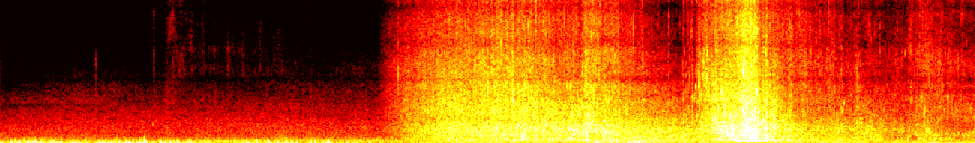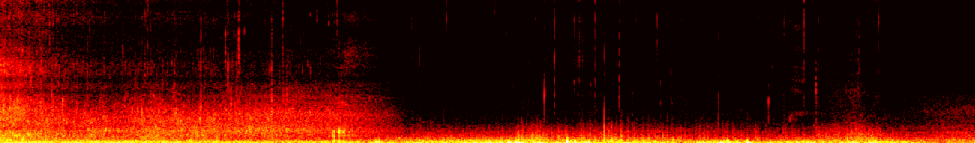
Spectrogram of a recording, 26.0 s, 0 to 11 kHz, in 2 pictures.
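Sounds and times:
water rushing over shallows: 0:05.1 - 0:18.2.

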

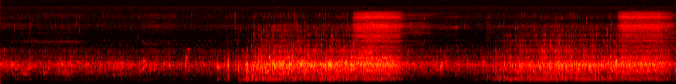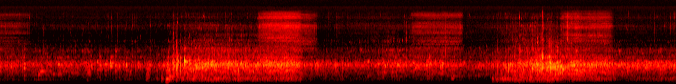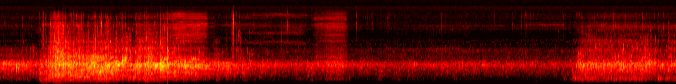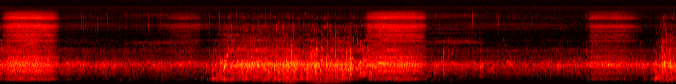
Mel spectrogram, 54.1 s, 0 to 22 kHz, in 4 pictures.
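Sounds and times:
diver breathing through regulator: 0:07.0 - 0:08.5, 0:12.3 - 0:14.0, 0:18.6 - 0:19.9, 0:24.6 - 0:25.9, 0:30.4 - 0:31.3, 0:32.0 - 0:34.2, 0:40.6 - 0:41.8, 0:47.8 - 0:50.1, 0:52.3 - 0:53.4
bubbling: 0:16.4 - 0:18.7, 0:23.3 - 0:25.4, 0:26.4 - 0:32.1, 0:38.4 - 0:40.7, 0:44.7 - 0:48.1, 0:53.6 - 0:54.0.

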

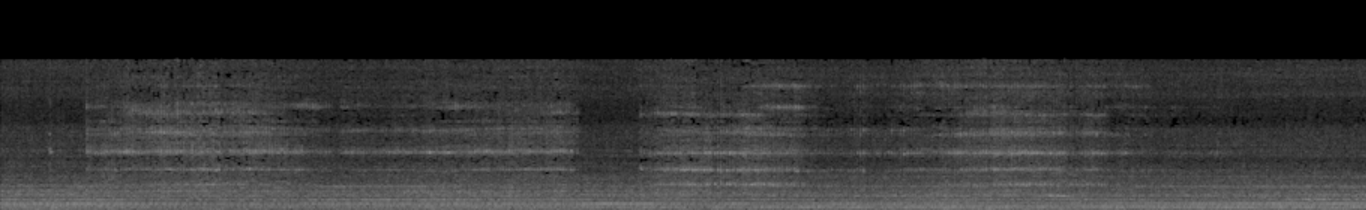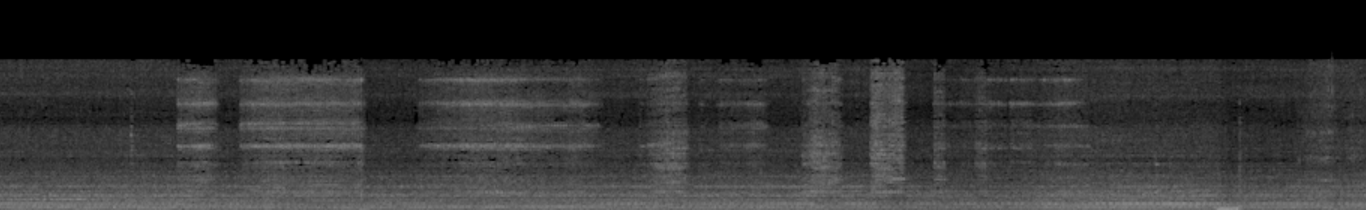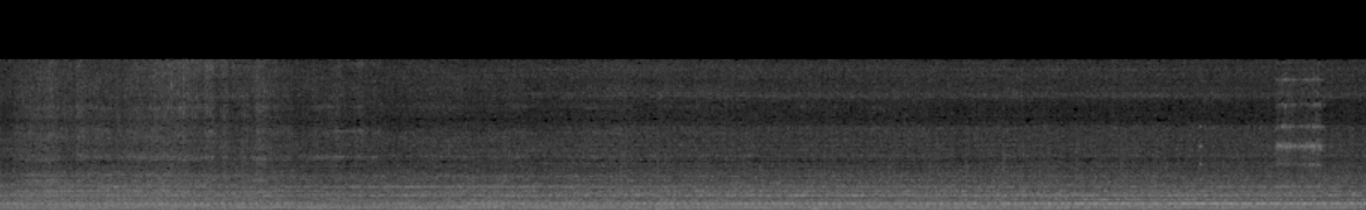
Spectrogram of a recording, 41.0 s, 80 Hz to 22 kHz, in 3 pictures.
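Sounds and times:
chisel cutting spinning wood: 0:00.0 - 0:40.9
wood lathe humming: 0:00.0 - 0:40.9.

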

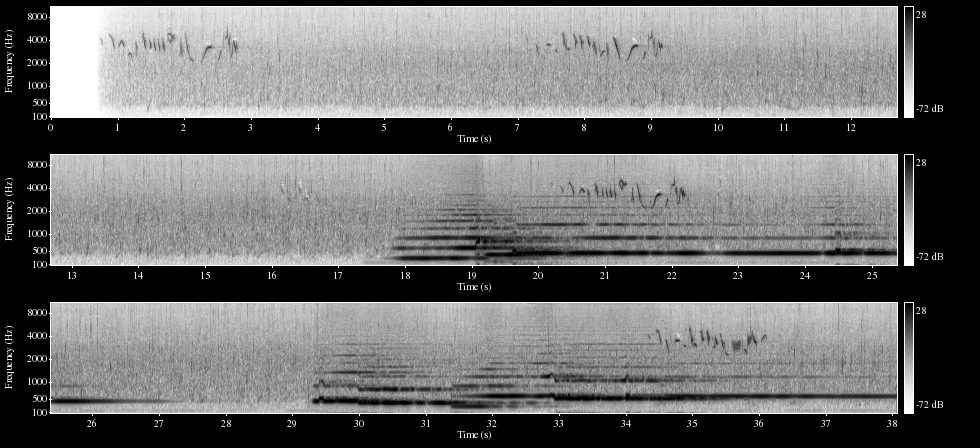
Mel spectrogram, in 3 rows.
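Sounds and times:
stream running: 0:00.7 - 0:38.0
music with held notes: 0:17.8 - 0:26.9, 0:29.3 - 0:38.0
birds chirping: 0:20.0 - 0:22.9, 0:33.3 - 0:36.4.

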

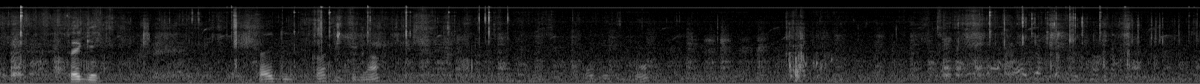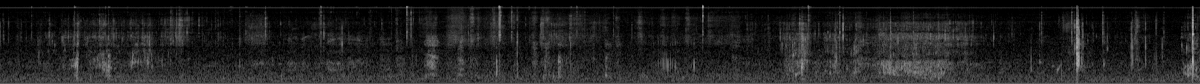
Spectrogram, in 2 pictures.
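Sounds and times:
dog gnawing a stick: 0:00.0 - 0:20.6, 0:21.9 - 0:24.0
dog splashing in water: 0:09.4 - 0:14.4, 0:19.7 - 0:21.9.

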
